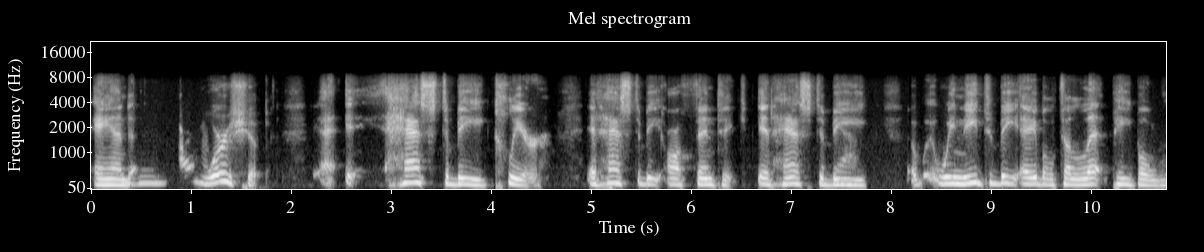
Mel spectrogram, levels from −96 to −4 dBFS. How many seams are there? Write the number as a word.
zero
